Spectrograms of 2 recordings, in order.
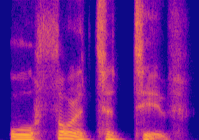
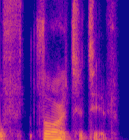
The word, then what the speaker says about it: authoritative: is authoritative authoritative okay this is a tricky one because you got this hear this a in between the two T's but you barely hear it because it's more like awah here authoritative or authoritative okay so watch out for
